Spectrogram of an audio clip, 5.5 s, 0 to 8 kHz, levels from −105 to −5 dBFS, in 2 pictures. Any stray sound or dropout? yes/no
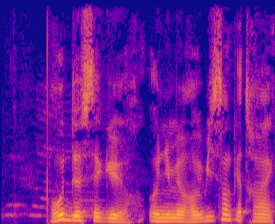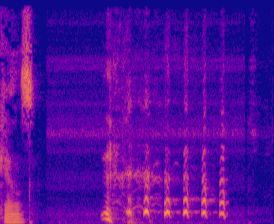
yes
